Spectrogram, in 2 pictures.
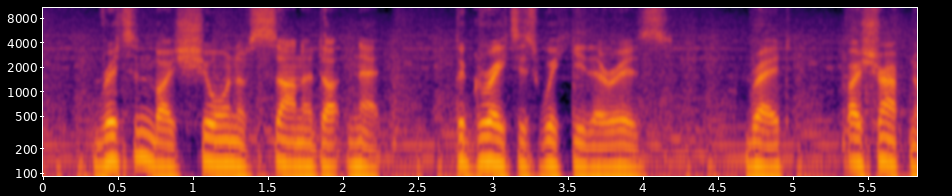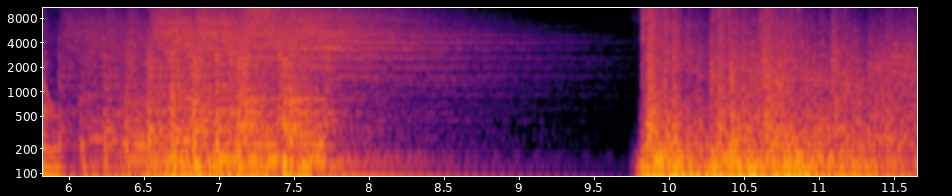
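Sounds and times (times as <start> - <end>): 
speech: 0.4 - 6.7
booming blast: 9.8 - 11.6
loud rumbling explosion sound effect: 9.8 - 11.6.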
